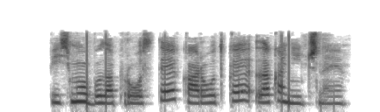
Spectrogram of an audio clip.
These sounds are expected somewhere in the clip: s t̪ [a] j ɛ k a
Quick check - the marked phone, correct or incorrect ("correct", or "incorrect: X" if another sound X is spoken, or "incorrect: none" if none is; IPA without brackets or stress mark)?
incorrect: ɐ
